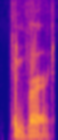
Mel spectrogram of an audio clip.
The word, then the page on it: convert: American English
